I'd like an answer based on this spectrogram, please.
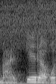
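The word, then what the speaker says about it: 맑게: 자, 리을 기억이라는 말에요. 뒤에 기억이 왔죠. 그러면 이 리을 기억은 아까 기억이 오면 뭘로 발음이 된다고 그랬습니까? 네, 리을로 발음이 되니까 맞게가 아니라 뭐라고 해야 될까요? 말게라고 해야 되겠죠.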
